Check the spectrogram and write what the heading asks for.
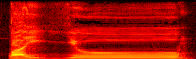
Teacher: কফ হচ্ছে মোটা হরফ এবং দ্বিতীয়ত কফ হচ্ছে কলকলা হরফ এজন্য সকলে এখানে মোটা করে বলবেন এবং কলকলা করবেন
